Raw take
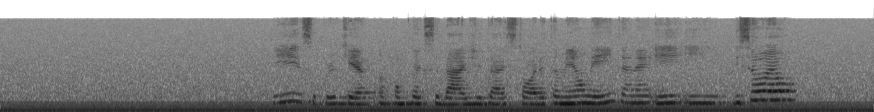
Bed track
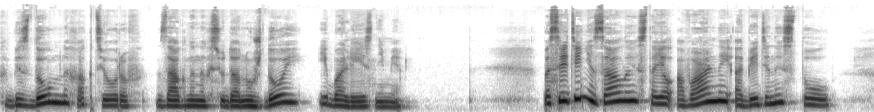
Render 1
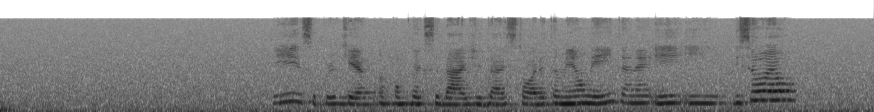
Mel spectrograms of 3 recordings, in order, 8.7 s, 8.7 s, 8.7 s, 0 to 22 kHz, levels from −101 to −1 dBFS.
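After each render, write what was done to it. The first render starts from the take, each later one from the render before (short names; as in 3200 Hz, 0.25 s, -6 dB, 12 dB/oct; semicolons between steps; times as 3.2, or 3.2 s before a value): de-hum 50 Hz, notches 5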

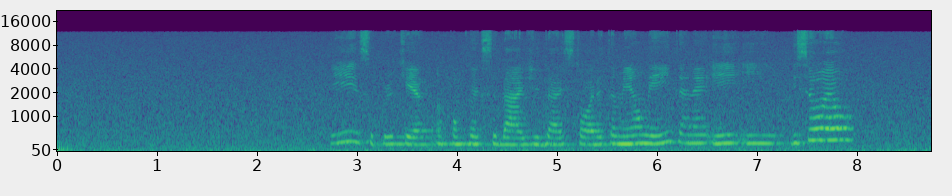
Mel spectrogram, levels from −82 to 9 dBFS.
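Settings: nothing audible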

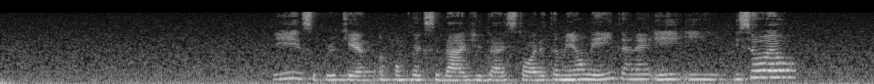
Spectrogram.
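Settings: denoiser 13 dB, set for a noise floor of -30 dBFS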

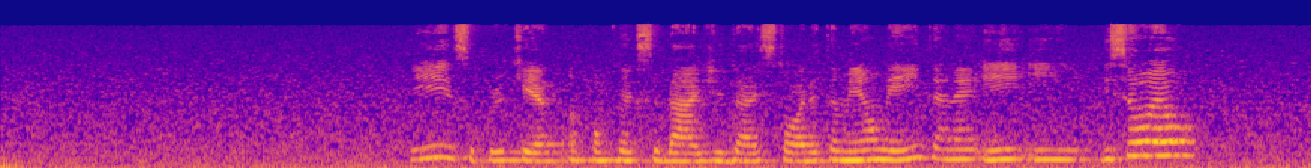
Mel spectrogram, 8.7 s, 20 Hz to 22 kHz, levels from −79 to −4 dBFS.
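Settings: gain -1 dB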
